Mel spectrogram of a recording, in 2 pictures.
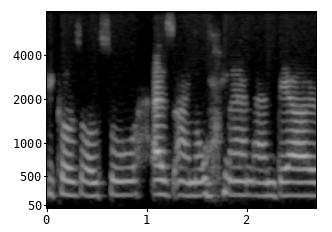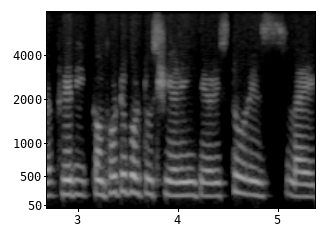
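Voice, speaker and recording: Her pitch sits in the medium range, her intonation monotone and flat. The woman speaks at a moderate pace. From Nepal. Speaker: photographer. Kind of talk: interview answer. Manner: halting, many fillers.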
